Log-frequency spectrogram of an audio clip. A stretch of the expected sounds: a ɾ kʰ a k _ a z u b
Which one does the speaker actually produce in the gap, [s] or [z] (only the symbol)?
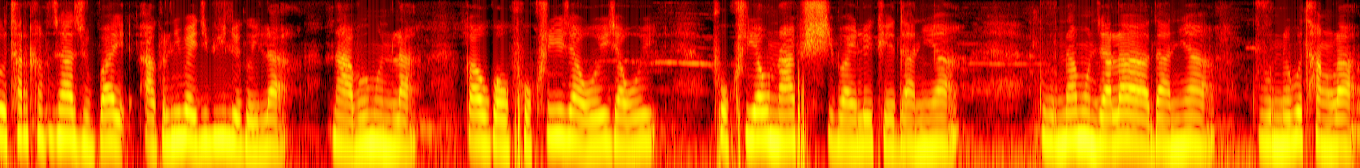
z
